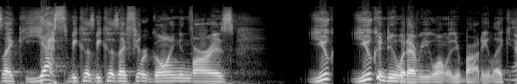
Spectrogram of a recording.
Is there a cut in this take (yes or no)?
yes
